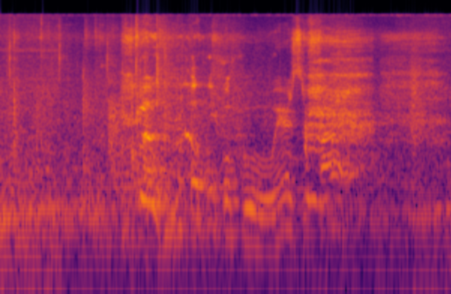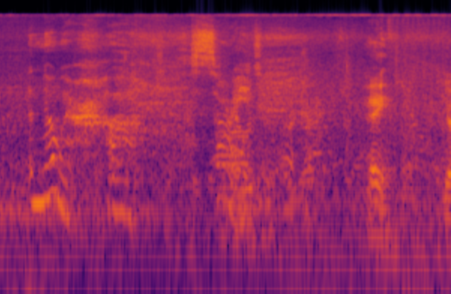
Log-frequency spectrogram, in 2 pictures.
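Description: A woman speaks urgently up close.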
